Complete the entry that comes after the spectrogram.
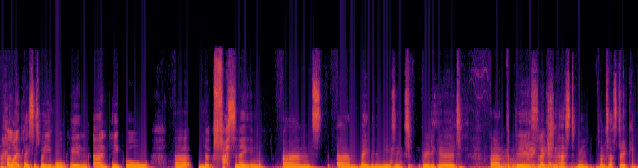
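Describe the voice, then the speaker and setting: A woman speaks at a very slow pace in a very deep, low pitch. Her tone is dark and mellow, and her intonation is lively. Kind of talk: podcast interview. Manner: loud; hesitant, many fillers.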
